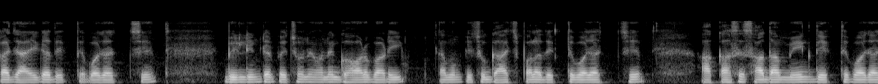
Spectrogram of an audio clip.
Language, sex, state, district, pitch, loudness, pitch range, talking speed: Bengali, male, West Bengal, Malda, 110 Hz, -19 LUFS, 110-115 Hz, 165 wpm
